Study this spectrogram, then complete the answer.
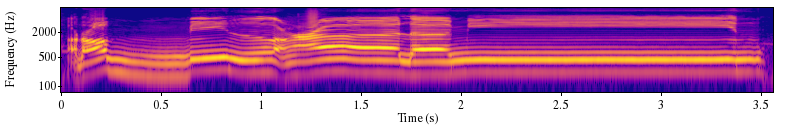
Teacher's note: Yang penting masuk huruf ain tidak menyerupai huruf hamzah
